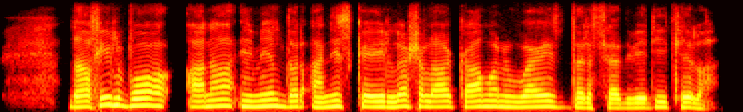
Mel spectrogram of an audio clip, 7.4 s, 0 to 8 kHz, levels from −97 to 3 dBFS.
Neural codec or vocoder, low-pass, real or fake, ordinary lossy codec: codec, 16 kHz, 4 kbps, X-Codec, HuBERT features, trained on LibriSpeech; 7.2 kHz; fake; Opus, 24 kbps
